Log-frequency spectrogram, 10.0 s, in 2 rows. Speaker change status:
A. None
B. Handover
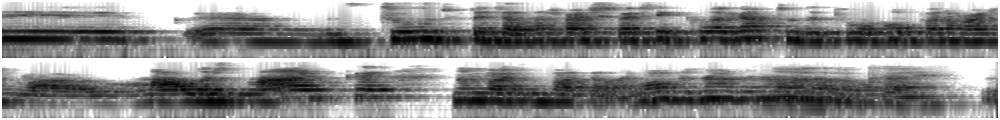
A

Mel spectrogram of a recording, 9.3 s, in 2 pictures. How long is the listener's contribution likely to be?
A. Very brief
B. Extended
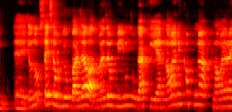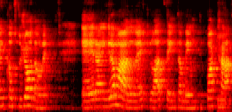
A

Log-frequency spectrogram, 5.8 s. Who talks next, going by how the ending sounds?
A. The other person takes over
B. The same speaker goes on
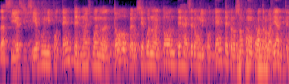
A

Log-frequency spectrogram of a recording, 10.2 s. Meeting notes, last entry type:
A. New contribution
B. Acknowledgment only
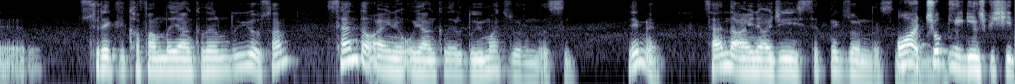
A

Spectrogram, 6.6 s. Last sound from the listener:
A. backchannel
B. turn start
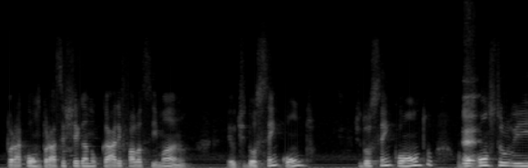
A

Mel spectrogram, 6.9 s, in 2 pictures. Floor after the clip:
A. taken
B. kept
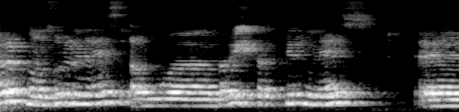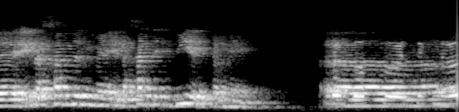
A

